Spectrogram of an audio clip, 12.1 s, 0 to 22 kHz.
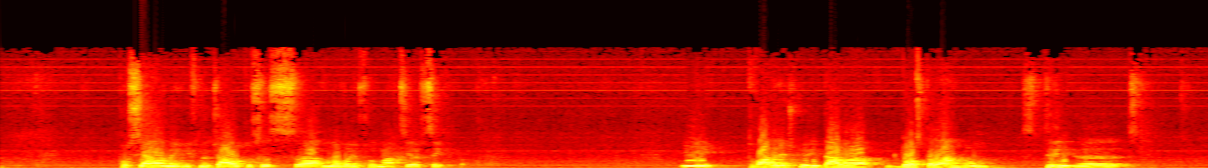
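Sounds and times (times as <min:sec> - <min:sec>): background hiss: 0:00.0 - 0:12.0
faint hum: 0:00.0 - 0:12.0
man speaking: 0:01.2 - 0:04.9, 0:06.8 - 0:11.6.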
